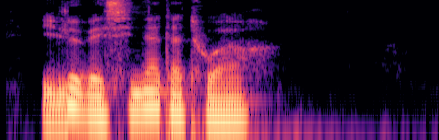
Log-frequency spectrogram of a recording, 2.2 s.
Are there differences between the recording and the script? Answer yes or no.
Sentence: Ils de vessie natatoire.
no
